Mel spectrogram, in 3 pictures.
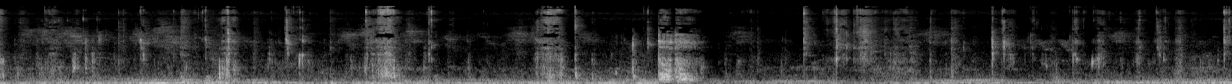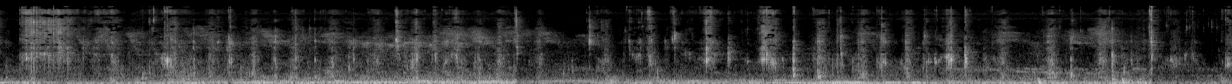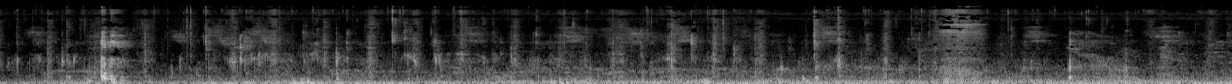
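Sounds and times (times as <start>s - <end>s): wet chewing: 0.0s - 36.9s
crunching raw onion: 7.5s - 36.9s.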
